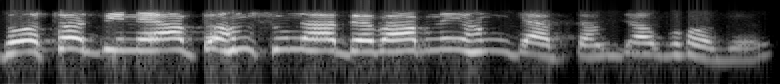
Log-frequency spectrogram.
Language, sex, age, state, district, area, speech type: Maithili, female, 60+, Bihar, Muzaffarpur, rural, conversation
